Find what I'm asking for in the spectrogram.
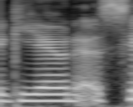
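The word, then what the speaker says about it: Ghionis: And he is very loosely inspired by my friend Jerry Guiones, who is one of the best wedding photographers in the world.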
